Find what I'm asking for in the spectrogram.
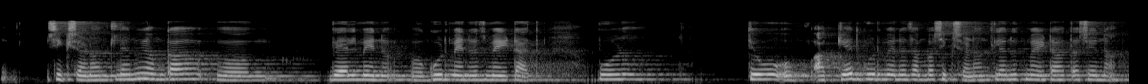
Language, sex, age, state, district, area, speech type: Goan Konkani, female, 18-30, Goa, Murmgao, urban, spontaneous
